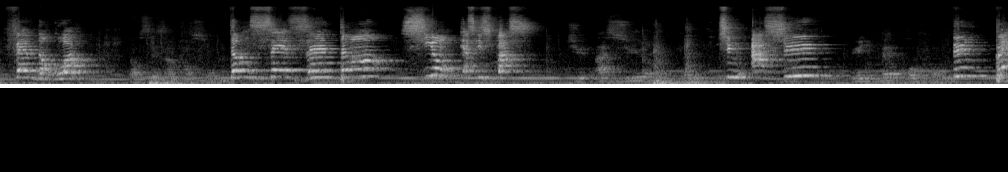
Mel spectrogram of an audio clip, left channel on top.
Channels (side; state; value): right; silent; 60 dB below the other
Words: Ferme dans quoi? Dans ses intentions. Dans ses intentions. Qu'est-ce qui se passe? Tu assures une paix profonde. Une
